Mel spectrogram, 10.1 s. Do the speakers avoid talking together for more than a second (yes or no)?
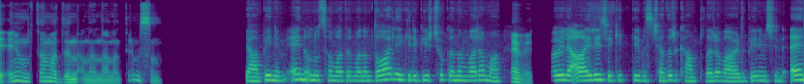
yes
